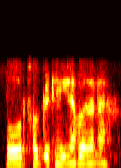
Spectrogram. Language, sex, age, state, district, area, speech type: Punjabi, male, 18-30, Punjab, Patiala, urban, conversation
